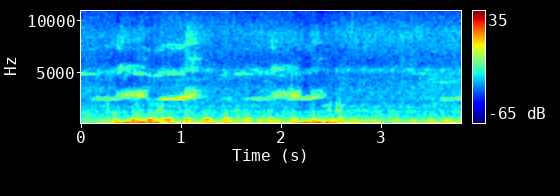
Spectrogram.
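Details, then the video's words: Low, throbbing booms from a wild cassowary, loud at the start and again midway, with a pulsing vibration running through. Faint high bird calls are audible. "O Canto do Casuar Selvagem"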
